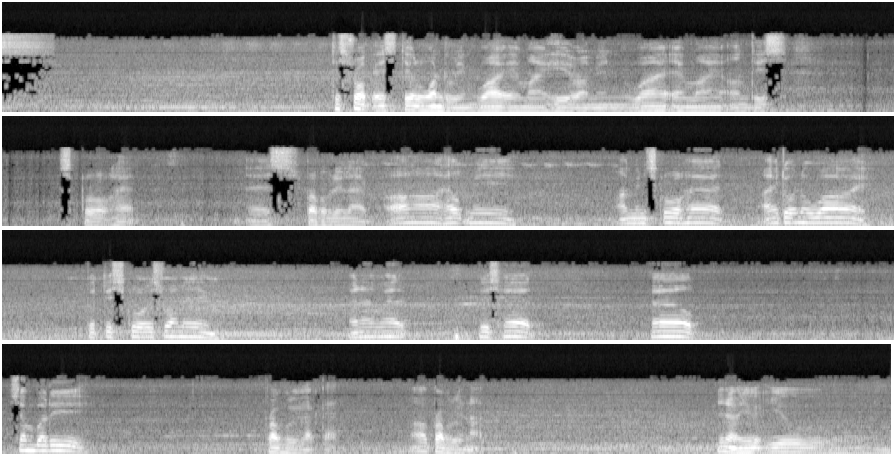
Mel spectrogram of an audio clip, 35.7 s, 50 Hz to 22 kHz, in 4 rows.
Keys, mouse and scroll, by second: 3.3-3.8 scroll up 2, 4.1 scroll down 2, 4.4 scroll up 3, 4.8 shift+middle click, 5.4-6.4 scroll up 2, 6.4 scroll down 3, 9.7 scroll down 5, 10.2 shift+middle click, 13.5 click, 14.6 click, 15.0 scroll up 1, 24.8 click, 26.8 click.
